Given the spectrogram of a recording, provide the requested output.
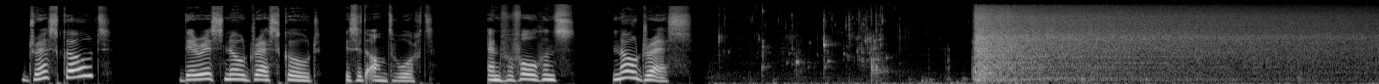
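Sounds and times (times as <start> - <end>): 
speech: 0.2 - 1.2, 1.8 - 7.0
water dripping and splashing in a sauna in Sweden: 7.1 - 13.7
steam hissing in a sauna in Sweden: 9.7 - 13.7.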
